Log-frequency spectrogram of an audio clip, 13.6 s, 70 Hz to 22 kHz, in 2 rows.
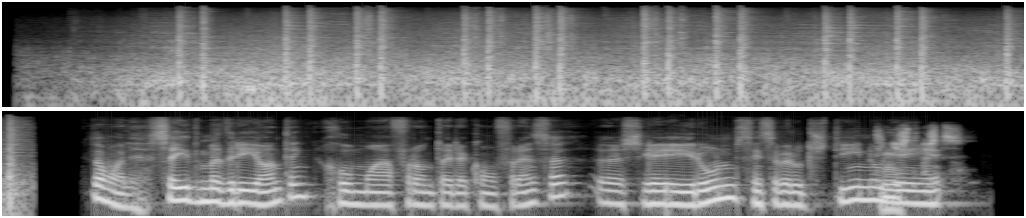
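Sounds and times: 
train running on rails with wheels clickety-clack: 0:00.9 - 0:07.0
speech: 0:07.4 - 0:13.3.

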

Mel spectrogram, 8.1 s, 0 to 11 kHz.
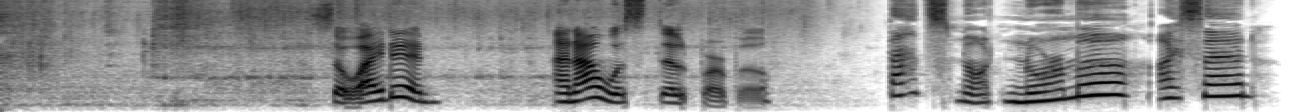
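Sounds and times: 
shower water running: 0:00.0 - 0:05.4
speech: 0:02.1 - 0:02.8, 0:03.4 - 0:04.9, 0:05.6 - 0:07.9.

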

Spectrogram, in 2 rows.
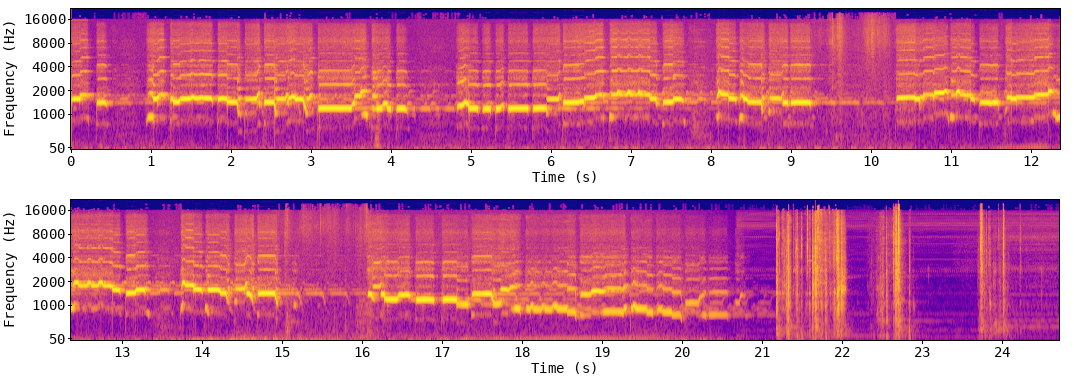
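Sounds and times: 
end-blown metal flute without fipple playing a folk melody: 0:00.0 - 0:21.2
clicks and knocks: 0:21.2 - 0:23.0.

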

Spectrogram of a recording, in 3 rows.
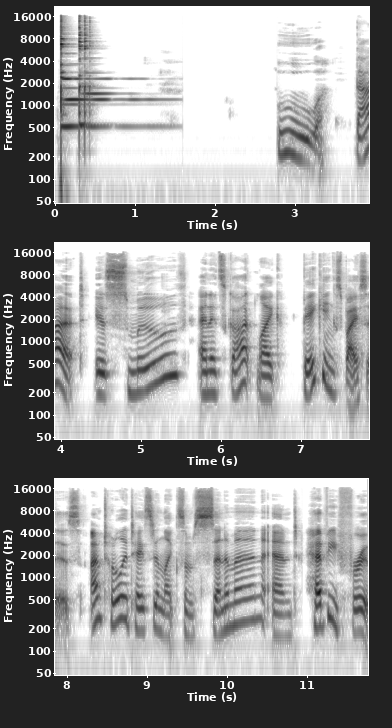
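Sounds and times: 
wine glasses clinking in a toast: 0:00.0 - 0:01.5
speech: 0:02.8 - 0:11.7.

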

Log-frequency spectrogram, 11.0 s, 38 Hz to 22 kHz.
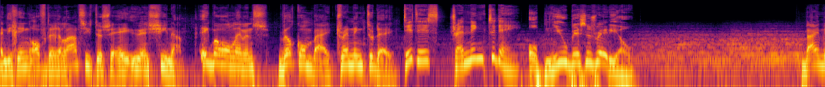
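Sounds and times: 
speech: 0:00.0 - 0:08.6, 0:10.7 - 0:11.0
church bells pealing in Strasbourg: 0:06.2 - 0:11.0.

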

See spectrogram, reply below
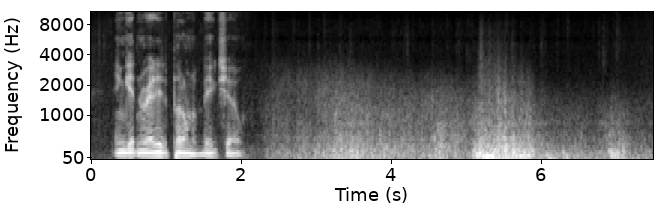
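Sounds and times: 
steady rain hissing: 0:00.0 - 0:07.4
speech: 0:00.3 - 0:02.1
thunder rumbling overhead: 0:01.6 - 0:07.4.

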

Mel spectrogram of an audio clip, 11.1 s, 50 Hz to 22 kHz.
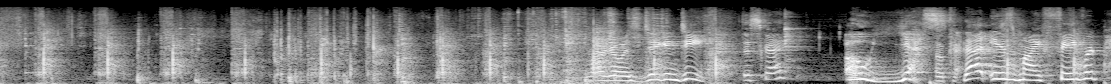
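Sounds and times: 
knife chopping an onion in a kitchen: 0:00.0 - 0:07.4, 0:09.9 - 0:11.1
speech: 0:06.0 - 0:11.1.

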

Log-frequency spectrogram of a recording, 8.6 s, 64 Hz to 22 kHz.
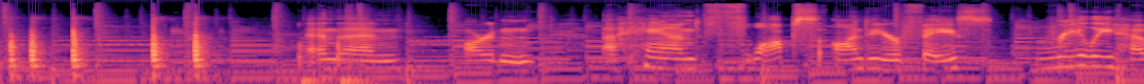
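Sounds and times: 
hollow knocks on a door: 0:00.0 - 0:03.2
speech: 0:02.4 - 0:08.5.

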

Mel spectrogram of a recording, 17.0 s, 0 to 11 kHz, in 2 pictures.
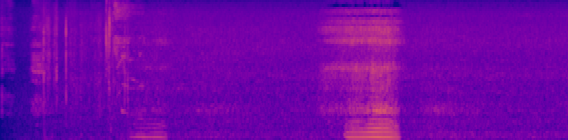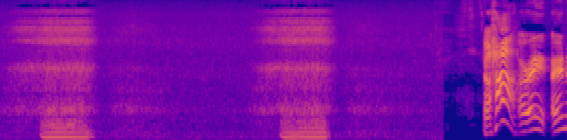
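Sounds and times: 
quiet breathing of sleeping person: 0:00.0 - 0:01.3, 0:02.1 - 0:03.8, 0:04.6 - 0:15.7
person snoring loudly while asleep: 0:02.0 - 0:02.6, 0:04.8 - 0:06.8, 0:08.5 - 0:11.0, 0:12.3 - 0:14.4
speech: 0:15.8 - 0:17.0.

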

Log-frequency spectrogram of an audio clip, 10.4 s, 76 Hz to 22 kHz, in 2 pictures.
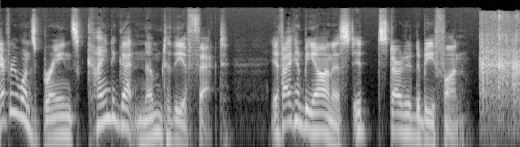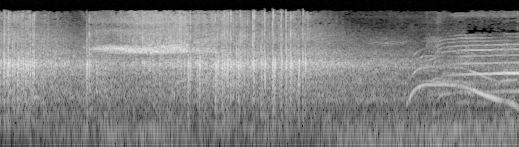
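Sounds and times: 
speech: 0:00.0 - 0:04.9
commercial-grade fireworks exploding at a night protest: 0:04.8 - 0:09.8
high whistling firework rockets sliding downward in pitch: 0:04.8 - 0:09.8
roar of a large outdoor protest crowd: 0:06.0 - 0:10.3.

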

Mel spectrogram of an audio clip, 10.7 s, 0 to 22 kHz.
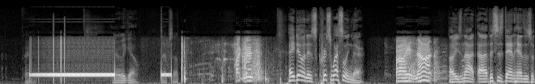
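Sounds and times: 
telephone dial tone: 0:00.6 - 0:02.3
speech: 0:02.5 - 0:03.6, 0:04.7 - 0:07.3, 0:07.9 - 0:10.6.

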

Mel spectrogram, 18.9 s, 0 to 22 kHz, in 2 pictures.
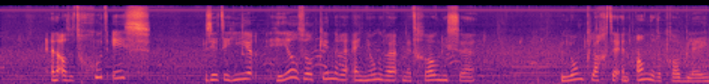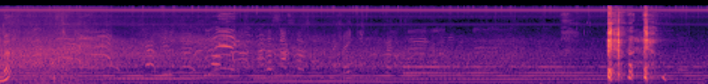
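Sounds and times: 
faint indistinct chatter: 0:00.0 - 0:18.8
speech: 0:00.7 - 0:02.1, 0:02.7 - 0:06.5, 0:07.4 - 0:09.7
sharp coughs: 0:17.5 - 0:18.4.

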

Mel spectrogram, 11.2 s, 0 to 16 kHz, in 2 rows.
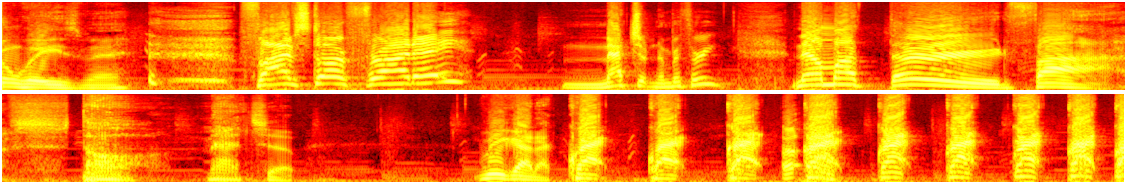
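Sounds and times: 
speech: 0:00.0 - 0:07.2, 0:08.0 - 0:10.5
duck quacking: 0:08.5 - 0:11.2.

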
